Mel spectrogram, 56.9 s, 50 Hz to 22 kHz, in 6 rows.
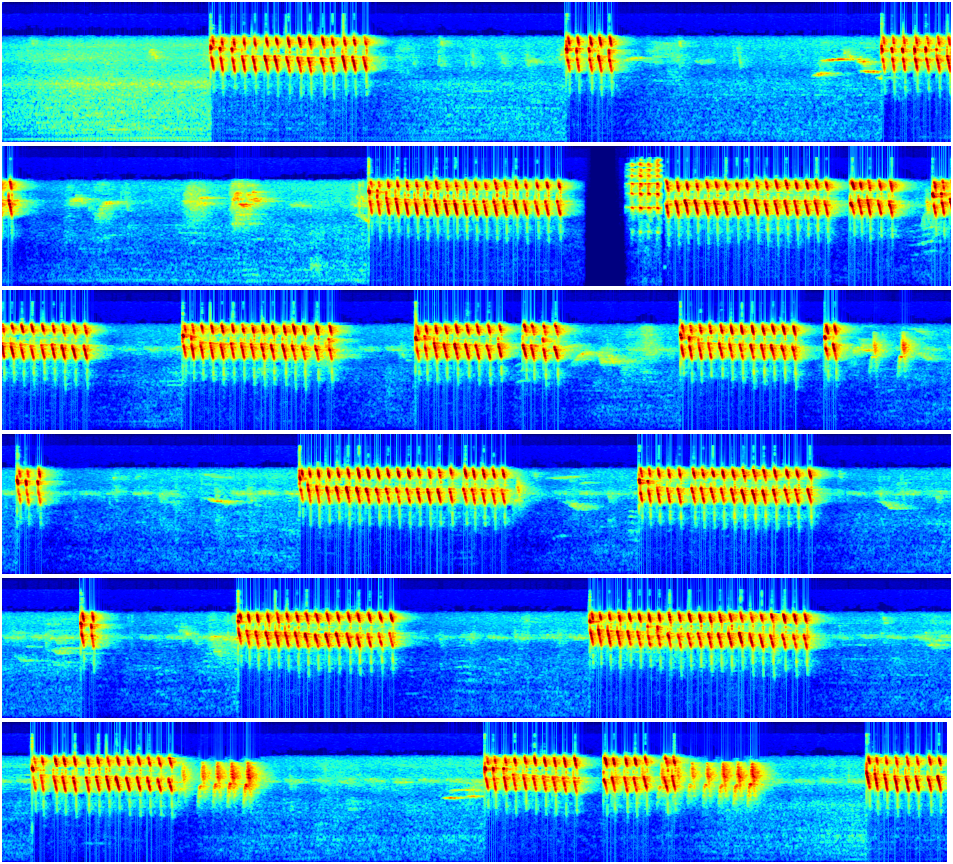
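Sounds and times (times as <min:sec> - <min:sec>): songbird high trills: 0:02.1 - 0:04.1, 0:05.1 - 0:07.2, 0:08.1 - 0:09.8, 0:10.4 - 0:29.1, 0:39.9 - 0:42.1, 0:43.8 - 0:46.2, 0:51.8 - 0:55.2, 0:56.0 - 0:56.9.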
